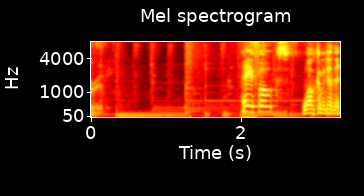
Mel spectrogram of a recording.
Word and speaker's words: Rouvy: what is it and how the heck do you even pronounce it is it ruy roie rui something else I'm going with a ruy hey folks welcome to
